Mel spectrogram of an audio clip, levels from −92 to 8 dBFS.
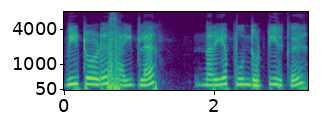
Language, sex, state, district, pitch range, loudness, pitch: Tamil, female, Tamil Nadu, Nilgiris, 200-230 Hz, -12 LUFS, 220 Hz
